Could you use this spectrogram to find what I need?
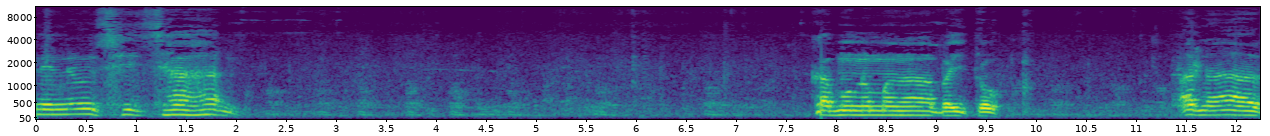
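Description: A man chants in a long, drawn-out sung voice close by, pausing between phrases.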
